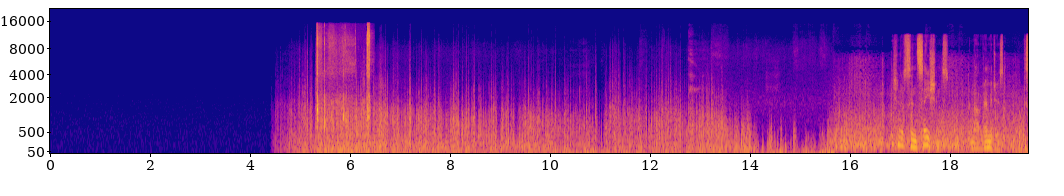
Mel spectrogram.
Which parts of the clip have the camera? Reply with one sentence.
The camera can be heard from 5.3 to 6.4 s.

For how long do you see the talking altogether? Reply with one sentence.
The talking can be heard for 3 seconds in total.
